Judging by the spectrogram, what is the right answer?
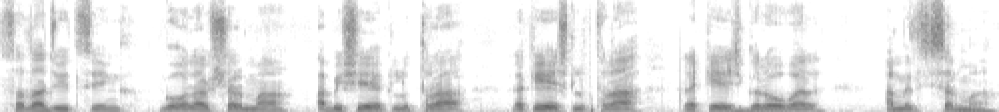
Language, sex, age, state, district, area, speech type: Punjabi, male, 18-30, Punjab, Amritsar, urban, spontaneous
